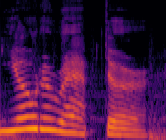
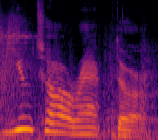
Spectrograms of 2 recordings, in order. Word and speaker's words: Utahraptor: new direct Yoda Raptor we're using Yoda Raptor nikai can't even say it right it's Utahraptor and we're up against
